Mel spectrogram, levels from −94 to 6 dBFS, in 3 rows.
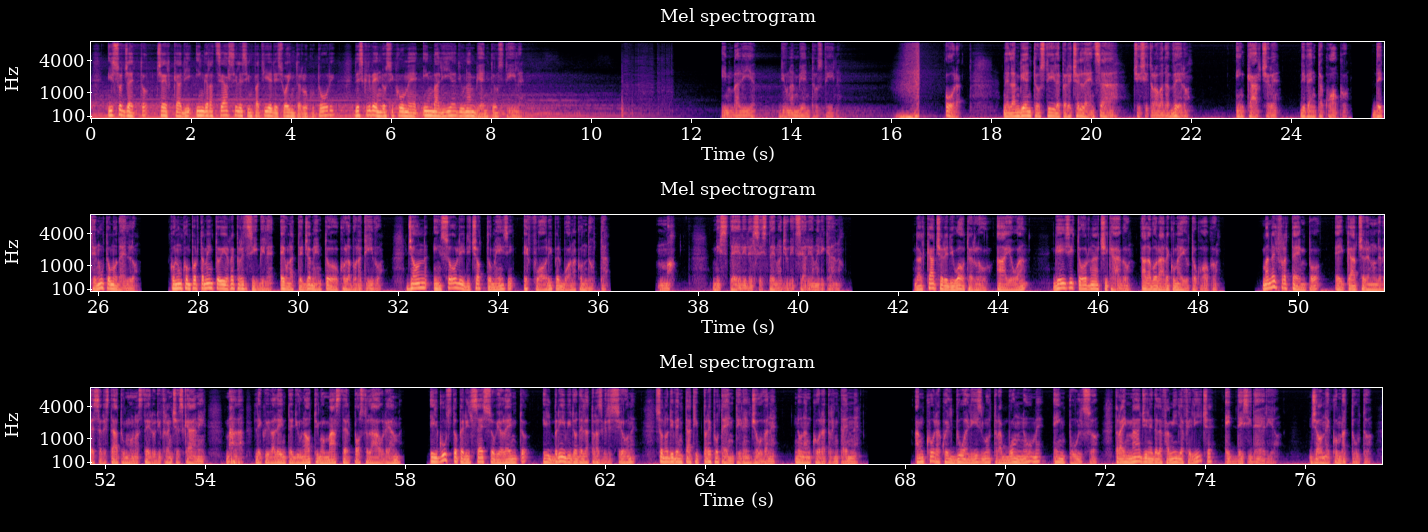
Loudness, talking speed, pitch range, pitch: -20 LUFS, 105 wpm, 80-110 Hz, 95 Hz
